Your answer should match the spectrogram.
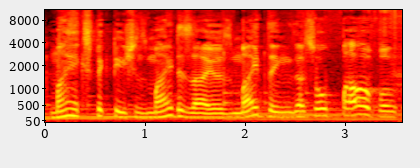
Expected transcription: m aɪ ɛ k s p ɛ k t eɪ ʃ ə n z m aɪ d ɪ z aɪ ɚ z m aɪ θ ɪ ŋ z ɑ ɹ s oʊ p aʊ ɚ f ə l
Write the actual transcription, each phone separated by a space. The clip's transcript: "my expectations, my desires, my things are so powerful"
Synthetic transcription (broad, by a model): m aɪ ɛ k s p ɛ k t eɪ ʃ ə n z m aɪ d ɪ z aɪ ɚ z m aɪ t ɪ ŋ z ɑ ɹ s oʊ p aʊ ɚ f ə l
